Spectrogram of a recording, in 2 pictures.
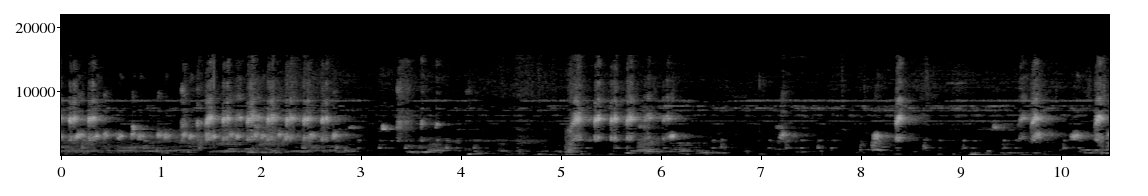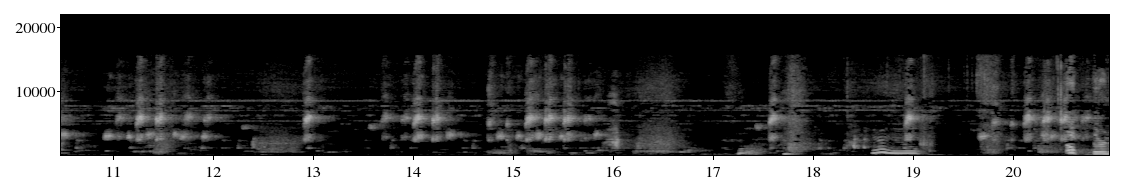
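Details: Night chorus of frogs at the Ara Ambigua frog garden, many high clicking chirps and brief rattling trills from several animals, bunched into irregular bursts with short quiet gaps, a faint voice near the end.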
